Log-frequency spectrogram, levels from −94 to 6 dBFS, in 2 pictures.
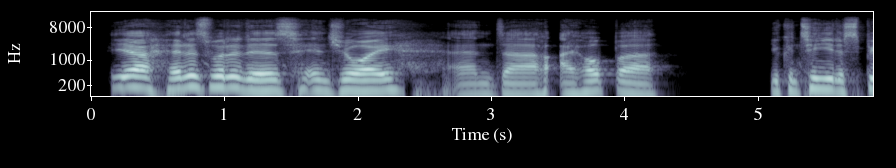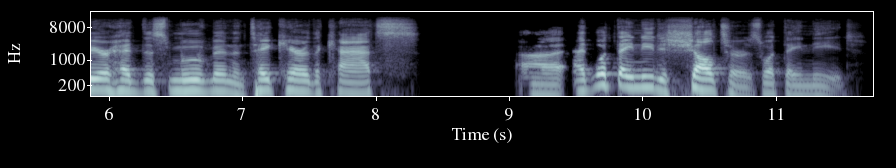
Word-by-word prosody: Yeah, 180 Hz, -1 st, +5 dB
it 165 Hz, +2 st, +3 dB
is 190 Hz, -1 st, +2 dB
what 185 Hz, -1 st, +4 dB
it 175 Hz, -4 st, +2 dB
is. 145 Hz, 0 st, +2 dB
Enjoy 145 Hz, 0 st, +2 dB, 0.3 s
and, 115 Hz, 0 st, -11 dB
uh, 115 Hz, 0 st, -2 dB
I 120 Hz, 0 st, -3 dB
hope, 140 Hz, +3 st, -2 dB
uh, 115 Hz, -4 st, 0 dB, 0.9 s
you 135 Hz, -, -8 dB
continue 155 Hz, +4 st, -1 dB
to 140 Hz, -, -3 dB
spearhead 145 Hz, -4 st, 0 dB
this 140 Hz, 0 st, -2 dB
movement 145 Hz, -1 st, -2 dB
and 105 Hz, -, -14 dB
take 150 Hz, 0 st, -1 dB
care 150 Hz, -2 st, 0 dB
of 140 Hz, -, -2 dB
the 125 Hz, -, -10 dB
cats. 125 Hz, 0 st, -2 dB, 0.8 s
Uh, 110 Hz, -1 st, -3 dB
and 145 Hz, 0 st, -2 dB
what 215 Hz, 0 st, +1 dB
they 185 Hz, -, +4 dB
need 180 Hz, -3 st, -2 dB
is 140 Hz, -, -3 dB
shelter 150 Hz, -9 st, +3 dB
is 85 Hz, -, -11 dB
what 120 Hz, -1 st, -8 dB
they 100 Hz, -1 st, -10 dB
need. 100 Hz, -3 st, -16 dB
140 Hz, 180 wpm, -20 LUFS, 120-150 Hz, 0.9 s, Yeah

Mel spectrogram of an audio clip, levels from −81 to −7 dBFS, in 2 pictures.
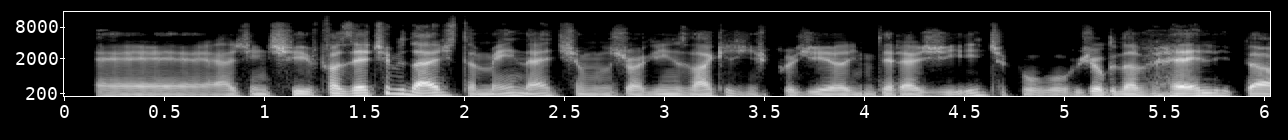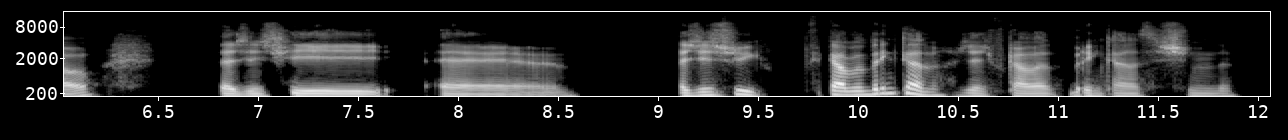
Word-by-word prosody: eh, 85 Hz, -1 st, -3 dB
a 85 Hz, -, -2 dB
gente 90 Hz, +2 st, -1 dB
fazia 110 Hz, +5 st, +4 dB
atividade 120 Hz, -2 st, +3 dB
também, 90 Hz, +3 st, -2 dB
né? 105 Hz, +1 st, 0 dB
Tinha 100 Hz, -3 st, -6 dB
uns 85 Hz, -1 st, -6 dB
joguinhos 90 Hz, +2 st, -2 dB
lá, 85 Hz, +1 st, +2 dB
que 95 Hz, -, -6 dB
a -, -, -7 dB
gente 85 Hz, -1 st, -8 dB
podia 90 Hz, 0 st, -1 dB
interagir, 90 Hz, +3 st, -2 dB
tipo 85 Hz, -8 st, -6 dB
o 85 Hz, -, -9 dB
jogo 100 Hz, +1 st, +1 dB
da 95 Hz, -1 st, +3 dB
velha 100 Hz, +5 st, +4 dB
e 105 Hz, -, -6 dB
tal. 95 Hz, +1 st, +1 dB, 0.6 s
A 100 Hz, -, +6 dB
gente, 100 Hz, 0 st, +2 dB, 0.2 s
eh, 90 Hz, -2 st, -1 dB, 0.6 s
a 120 Hz, -, +5 dB
gente 135 Hz, +3 st, +1 dB, 0.2 s
ficava 155 Hz, -1 st, +5 dB
brincando, 195 Hz, -, +3 dB
a -, -, -25 dB
gente 110 Hz, -3 st, -3 dB
ficava 105 Hz, -1 st, 0 dB
brincando, 110 Hz, -4 st, -3 dB
assistindo 105 Hz, +1 st, -5 dB
95 Hz, 175 wpm, -22 LUFS, 90-110 Hz, 0.6 s, A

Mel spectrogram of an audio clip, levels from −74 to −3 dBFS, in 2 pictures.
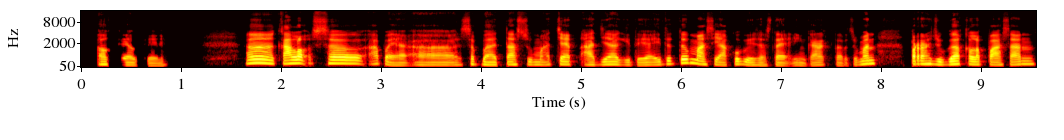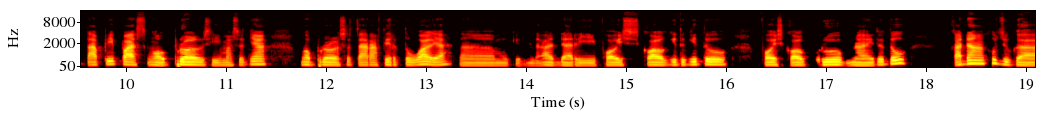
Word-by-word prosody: Oke 140 Hz, -3 st, -3 dB
oke, 100 Hz, -1 st, -10 dB, 1.0 s
eee, 200 Hz, 0 st, +8 dB
kalau 180 Hz, +3 st, +7 dB
se 190 Hz, -, -1 dB, 0.4 s
apa 165 Hz, +1 st, -2 dB
ya, 110 Hz, 0 st, -1 dB
eee, 115 Hz, 0 st, -2 dB
sebatas 130 Hz, -2 st, 0 dB
cuma 125 Hz, 0 st, -5 dB
chat 135 Hz, +1 st, +1 dB
aja 130 Hz, +3 st, +1 dB
gitu 120 Hz, -2 st, -8 dB
ya -, -, -1 dB
itu 130 Hz, +6 st, -3 dB
tuh 205 Hz, +6 st, +3 dB
masih 145 Hz, -9 st, +2 dB
aku 145 Hz, +5 st, -3 dB
bisa 110 Hz, -3 st, -2 dB
stay 105 Hz, +1 st, -3 dB
in 105 Hz, -2 st, -10 dB
character 110 Hz, -1 st, -4 dB
cuman 160 Hz, +3 st, +2 dB, 0.4 s
pernah 155 Hz, +1 st, +6 dB
juga 145 Hz, +4 st, +5 dB
kelepasan 135 Hz, 0 st, +2 dB
tapi 125 Hz, +5 st, -1 dB
pas 130 Hz, -4 st, +4 dB
ngobrol 120 Hz, +3 st, +3 dB
sih, 110 Hz, -1 st, -7 dB
maksudnya 120 Hz, +7 st, -3 dB, 0.3 s
ngobrol 120 Hz, -2 st, -1 dB
secara 115 Hz, -1 st, -2 dB
virtual 125 Hz, +2 st, 0 dB
ya, 125 Hz, 0 st, +1 dB, 0.2 s
eee, 105 Hz, 0 st, -6 dB
mungkin 105 Hz, -1 st, -11 dB
da 110 Hz, +2 st, -4 dB
dari 105 Hz, -1 st, -4 dB
voice 115 Hz, -1 st, -2 dB
call 115 Hz, -1 st, +2 dB
gitu-gitu, 130 Hz, +2 st, -1 dB, 0.4 s
voice 120 Hz, -2 st, +1 dB
call 115 Hz, 0 st, 0 dB
group 125 Hz, -1 st, +1 dB
nah 110 Hz, -1 st, 0 dB
itu 110 Hz, +4 st, -2 dB
tuh, 180 Hz, +6 st, +1 dB, 0.4 s
kadang 175 Hz, 0 st, +3 dB
aku 190 Hz, +3 st, -3 dB
juga 130 Hz, -7 st, -3 dB
125 Hz, 160 wpm, -23 LUFS, 115-140 Hz, 1.0 s, eee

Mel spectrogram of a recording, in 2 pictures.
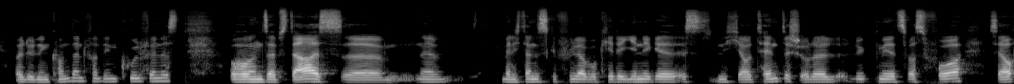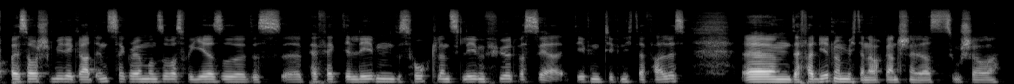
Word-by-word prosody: weil 115 Hz, -, -2 dB
du 115 Hz, -1 st, -2 dB
den 110 Hz, -1 st, -4 dB
Content 150 Hz, +4 st, -6 dB
von 140 Hz, -2 st, -9 dB
denen 135 Hz, 0 st, -7 dB
cool 145 Hz, 0 st, -2 dB
findest. 150 Hz, 0 st, -4 dB, 0.4 s
Und 120 Hz, 0 st, +5 dB
selbst 115 Hz, -1 st, +1 dB
da 130 Hz, +4 st, +10 dB
ist, 130 Hz, +1 st, +3 dB
ähm, 105 Hz, -2 st, -2 dB
ne, 120 Hz, 0 st, -6 dB, 0.5 s
wenn 120 Hz, -1 st, -2 dB
ich 115 Hz, -, -5 dB
dann 125 Hz, 0 st, -1 dB
das 120 Hz, -1 st, +3 dB
Gefühl 125 Hz, +1 st, -3 dB
habe: 120 Hz, -1 st, +2 dB
„Okay, 125 Hz, +1 st, -5 dB
derjenige 120 Hz, 0 st, 0 dB
ist 125 Hz, 0 st, -2 dB
nicht 120 Hz, -1 st, -5 dB
authentisch 125 Hz, +3 st, -1 dB
oder 120 Hz, 0 st, 0 dB
l 120 Hz, 0 st, -5 dB
lügt 125 Hz, 0 st, -10 dB
mir 125 Hz, -, 0 dB
jetzt 120 Hz, 0 st, +1 dB
was 120 Hz, +1 st, +2 dB
vor.“ 140 Hz, +3 st, +2 dB, 0.2 s
Ist -, -, -4 dB
ja 115 Hz, -, +5 dB
auch 125 Hz, -, +4 dB
bei 125 Hz, -, +2 dB
Social 130 Hz, +1 st, +3 dB
Media, 130 Hz, -1 st, -2 dB
grad 120 Hz, 0 st, -1 dB
Instagram 130 Hz, -2 st, -1 dB
und 125 Hz, -, -4 dB
so 125 Hz, 0 st, -4 dB
was, 125 Hz, 0 st, -2 dB
wo 120 Hz, -, -8 dB
jeder 120 Hz, +1 st, +1 dB
so 120 Hz, -1 st, -2 dB
das, 115 Hz, 0 st, +1 dB
äh, 115 Hz, 0 st, -8 dB
perfekte 125 Hz, 0 st, -5 dB
Leben, 130 Hz, +1 st, -2 dB
das 120 Hz, 0 st, -3 dB
Hochglanzleben 125 Hz, -1 st, -3 dB
führt, 135 Hz, 0 st, -6 dB
was 120 Hz, -1 st, +2 dB
ja 80 Hz, -, -4 dB, 0.2 s
definitiv 120 Hz, -1 st, -7 dB
nicht 120 Hz, 0 st, -11 dB
der 115 Hz, -, -6 dB
Fall 115 Hz, +2 st, -5 dB
ist. 135 Hz, -2 st, -3 dB, 0.5 s
Ähm, 120 Hz, 0 st, +8 dB
da -, -, +1 dB
verliert 130 Hz, +3 st, 0 dB
man 130 Hz, -2 st, +2 dB
mich 125 Hz, -1 st, -2 dB
dann 105 Hz, -1 st, -3 dB
auch 105 Hz, 0 st, -4 dB
ganz 110 Hz, -, -1 dB
schnell 105 Hz, -2 st, -3 dB
als 105 Hz, 0 st, -3 dB
Zuschauer. 105 Hz, +1 st, -5 dB
120 Hz, 210 wpm, -24 LUFS, 115-125 Hz, 0.5 s, da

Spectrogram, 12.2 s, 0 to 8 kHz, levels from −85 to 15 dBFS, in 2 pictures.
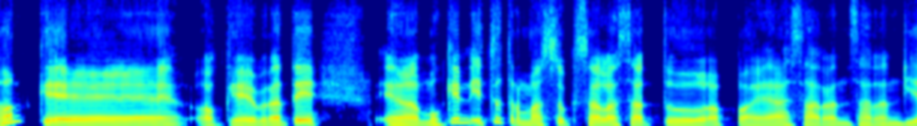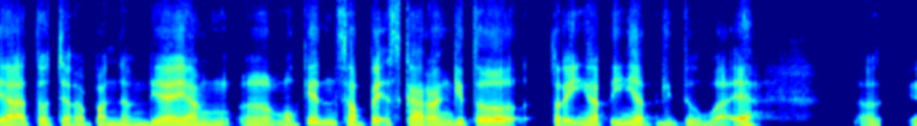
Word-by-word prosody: Oke 230 Hz, -, +2 dB, 1.0 s
oke, 135 Hz, +2 st, -3 dB, 0.2 s
berarti, 145 Hz, +9 st, +3 dB, 0.6 s
eee, 145 Hz, -1 st, +4 dB
mungkin 170 Hz, +12 st, 0 dB
itu 280 Hz, -, -3 dB
termasuk 170 Hz, -1 st, -2 dB
salah 155 Hz, -1 st, +3 dB
satu 150 Hz, +1 st, -1 dB, 0.3 s
apa 155 Hz, -5 st, -6 dB
ya, 120 Hz, -, +1 dB, 0.2 s
saran-saran 120 Hz, 0 st, -2 dB
dia 130 Hz, +3 st, +2 dB
atau 135 Hz, -, -3 dB
cara 120 Hz, -1 st, -2 dB
pandang 120 Hz, 0 st, -4 dB
dia 135 Hz, +4 st, +3 dB
yang, 130 Hz, -3 st, 0 dB, 0.3 s
eee, 135 Hz, 0 st, -2 dB
mungkin 155 Hz, +8 st, 0 dB, 0.2 s
sampe 150 Hz, -1 st, +2 dB
sekarang 140 Hz, +4 st, +2 dB
gitu 145 Hz, -11 st, -2 dB, 0.5 s
teringat-ingat 140 Hz, +6 st, -1 dB
gitu, -, -, -9 dB
Mbak, -, -, -3 dB
ya. 145 Hz, -, +5 dB, 0.7 s
Oke. -, -, -11 dB
145 Hz, 135 wpm, -23 LUFS, 130-160 Hz, 1.0 s, ya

